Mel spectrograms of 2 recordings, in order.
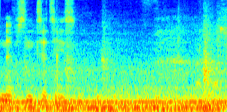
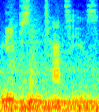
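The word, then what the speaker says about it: neeps and tatties: for the haers with nips and titties how it's pronounced but nips and titties neps and tatties it's got a Whiskey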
